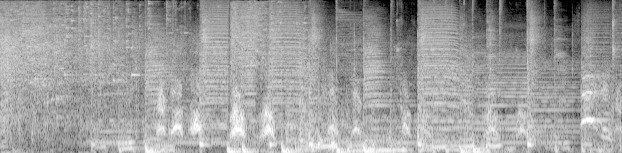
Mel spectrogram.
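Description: animal, dog barking and yipping

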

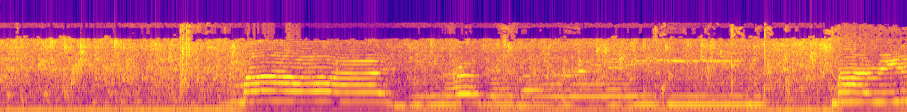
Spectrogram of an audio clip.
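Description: household object, child singing

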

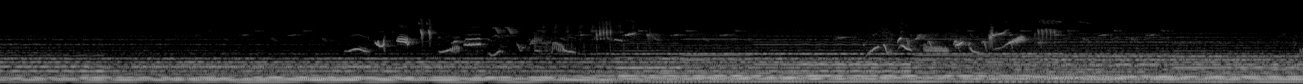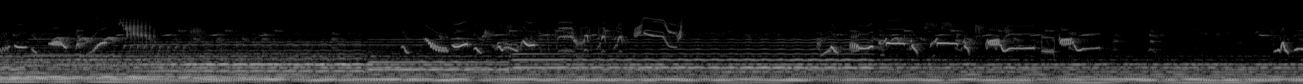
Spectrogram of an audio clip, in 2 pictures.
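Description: bird, blackbird singing

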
